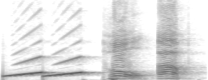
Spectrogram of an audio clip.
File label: gpws whoop pull up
